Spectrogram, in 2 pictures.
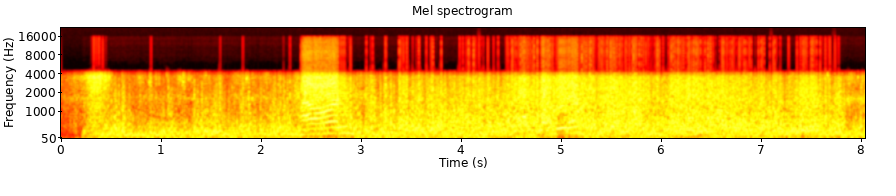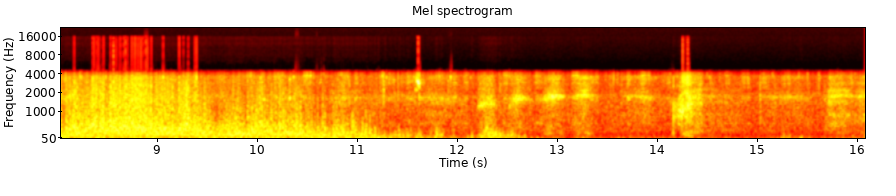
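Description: Loud wind buffeting on the microphone with rumbling from the ride, from fast movement down a paved path. It eases about eleven seconds in to a lighter, uneven rumble with a few knocks. A short vocal cry comes about two and a half seconds in.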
